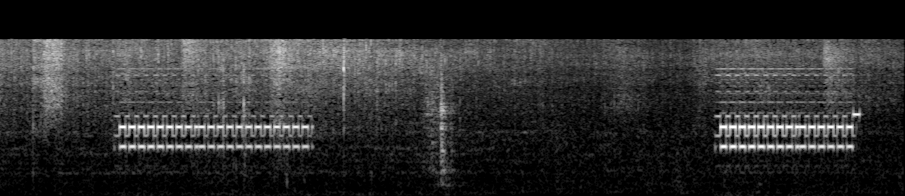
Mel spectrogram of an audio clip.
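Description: A telephone rings twice with a rapid electronic trill, each burst lasting about two seconds, separated by a pause, over a steady sizzling background hiss; the call is from the municipal security office.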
